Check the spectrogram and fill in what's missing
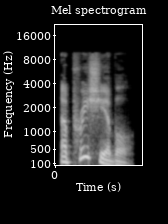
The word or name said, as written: appreciable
